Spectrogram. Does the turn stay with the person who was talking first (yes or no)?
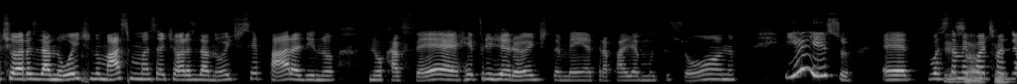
yes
